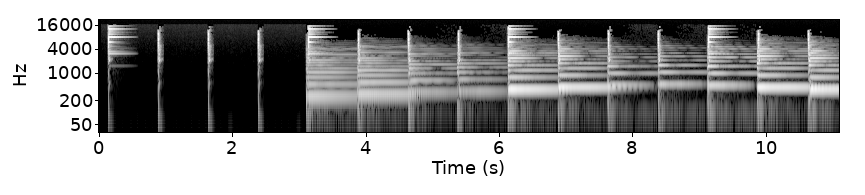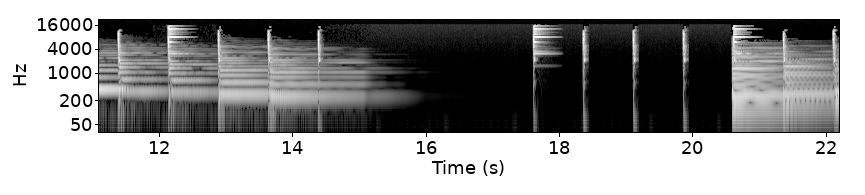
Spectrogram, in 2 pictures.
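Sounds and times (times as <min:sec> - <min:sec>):
C major scale: 0:03.1 - 0:15.8, 0:20.6 - 0:22.2.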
